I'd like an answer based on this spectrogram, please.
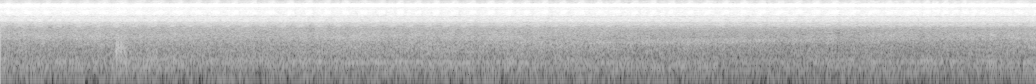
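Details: Cicadas droning in summer trees, a loud, shrill, hiss-like buzz that stays continuous and even throughout, with only a faint flutter in its texture.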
